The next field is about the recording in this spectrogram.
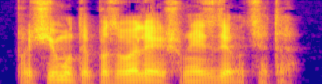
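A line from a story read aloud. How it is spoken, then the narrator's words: Plain. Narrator (Russian): спросил Боб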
